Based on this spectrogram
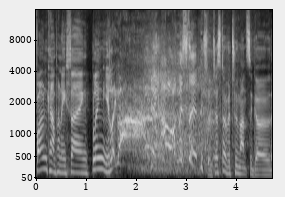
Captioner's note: yells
